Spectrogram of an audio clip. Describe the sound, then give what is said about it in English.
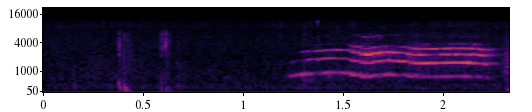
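A cat gives a single drawn-out, tonal meow after two brief soft taps. The meow is clear and moderately loud, and it fades at the end. “Whose pussycat is that? Come on, cat, I'm sorry.”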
